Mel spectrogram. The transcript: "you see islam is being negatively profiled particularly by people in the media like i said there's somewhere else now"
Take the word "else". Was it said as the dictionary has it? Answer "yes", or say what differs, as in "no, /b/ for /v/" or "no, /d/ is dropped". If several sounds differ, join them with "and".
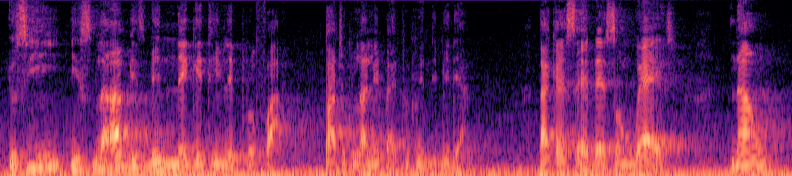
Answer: no, /l/ is dropped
